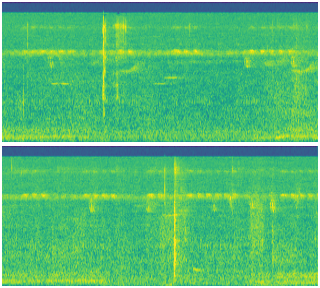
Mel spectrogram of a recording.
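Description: Insect trilling steadily at one high pitch from the roadside hedges, with a faint low rumble beneath and two sharp clicks, about two seconds in and again near ten seconds.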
